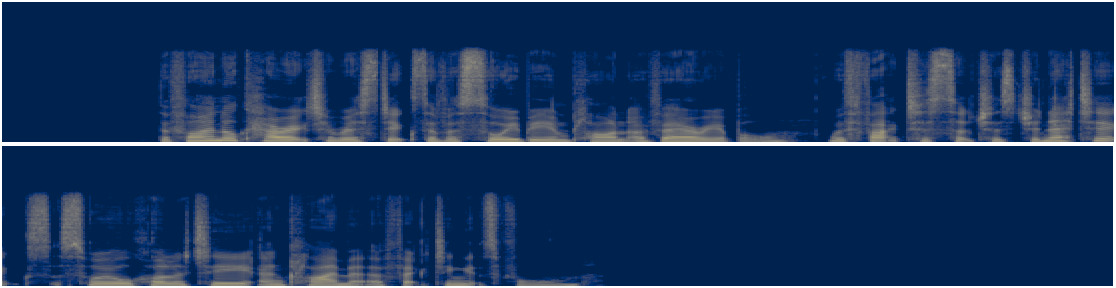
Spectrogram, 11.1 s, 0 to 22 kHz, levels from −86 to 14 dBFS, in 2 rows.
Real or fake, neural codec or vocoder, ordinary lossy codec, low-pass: real; none; none; 14.4 kHz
